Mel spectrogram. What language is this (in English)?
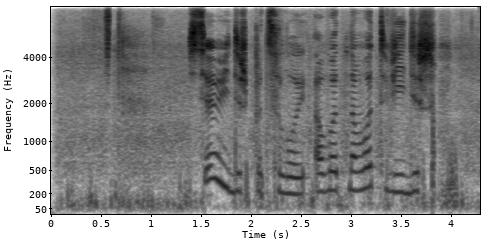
Russian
